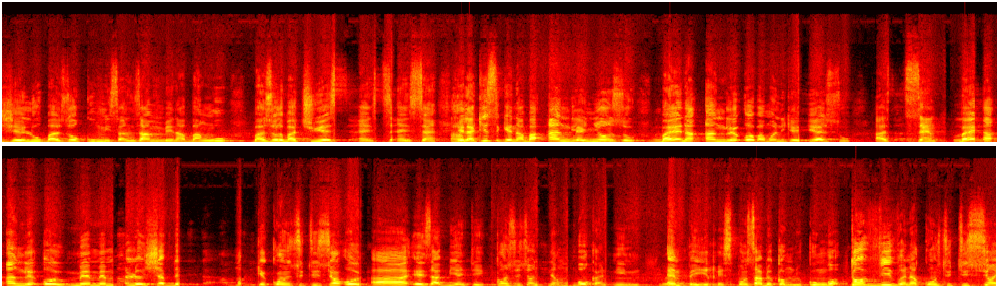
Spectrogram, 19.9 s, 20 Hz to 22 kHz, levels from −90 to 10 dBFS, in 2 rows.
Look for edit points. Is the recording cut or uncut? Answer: cut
